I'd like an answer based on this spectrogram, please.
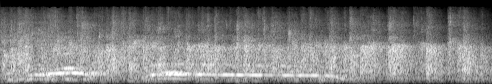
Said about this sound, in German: Wir sind hier nicht in unserem Studio wie sonst, sondern sind hier in der Zentrale von Hannes Hawaii Tours auf Mallorca, sind gerade in unserem Trainingscamp von trimark.de und sitzen hier vor Publikum. Ihr dürft jetzt einmal klatschen.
